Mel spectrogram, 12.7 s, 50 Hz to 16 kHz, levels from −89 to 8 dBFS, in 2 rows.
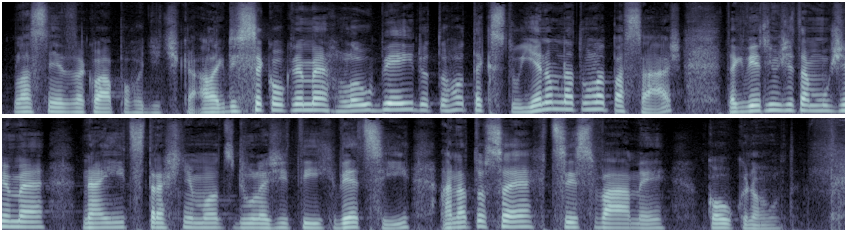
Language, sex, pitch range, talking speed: Czech, male, 140-170 Hz, 165 wpm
